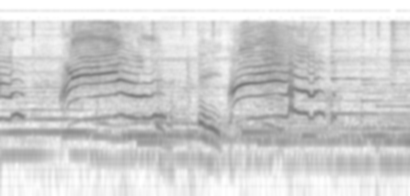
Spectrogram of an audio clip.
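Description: A young child crying in long wails: one cry trails off at the start, then two more of about a second each, over soft background music with held notes.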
